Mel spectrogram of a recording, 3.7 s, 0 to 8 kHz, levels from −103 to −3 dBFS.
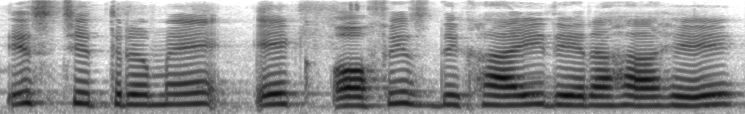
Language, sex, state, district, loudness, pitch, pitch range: Hindi, female, Madhya Pradesh, Bhopal, -16 LUFS, 260 Hz, 240-275 Hz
